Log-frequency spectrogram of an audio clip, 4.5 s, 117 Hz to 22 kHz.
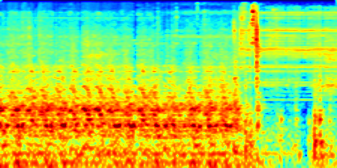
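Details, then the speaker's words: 1976 Dodge Dart with a 318 and a brand-new battery. Sluggish, labouring cranking with slow uneven beats that fade and stop without firing. The battery seems weak, and the janky screw-in positive cable is corroded. "how even this battery sounds a little weak [Laughter] [Music] that's a brand new battery too [Music] of course as we went to start cranking the car wouldn't start sounds like the battery's dead"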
